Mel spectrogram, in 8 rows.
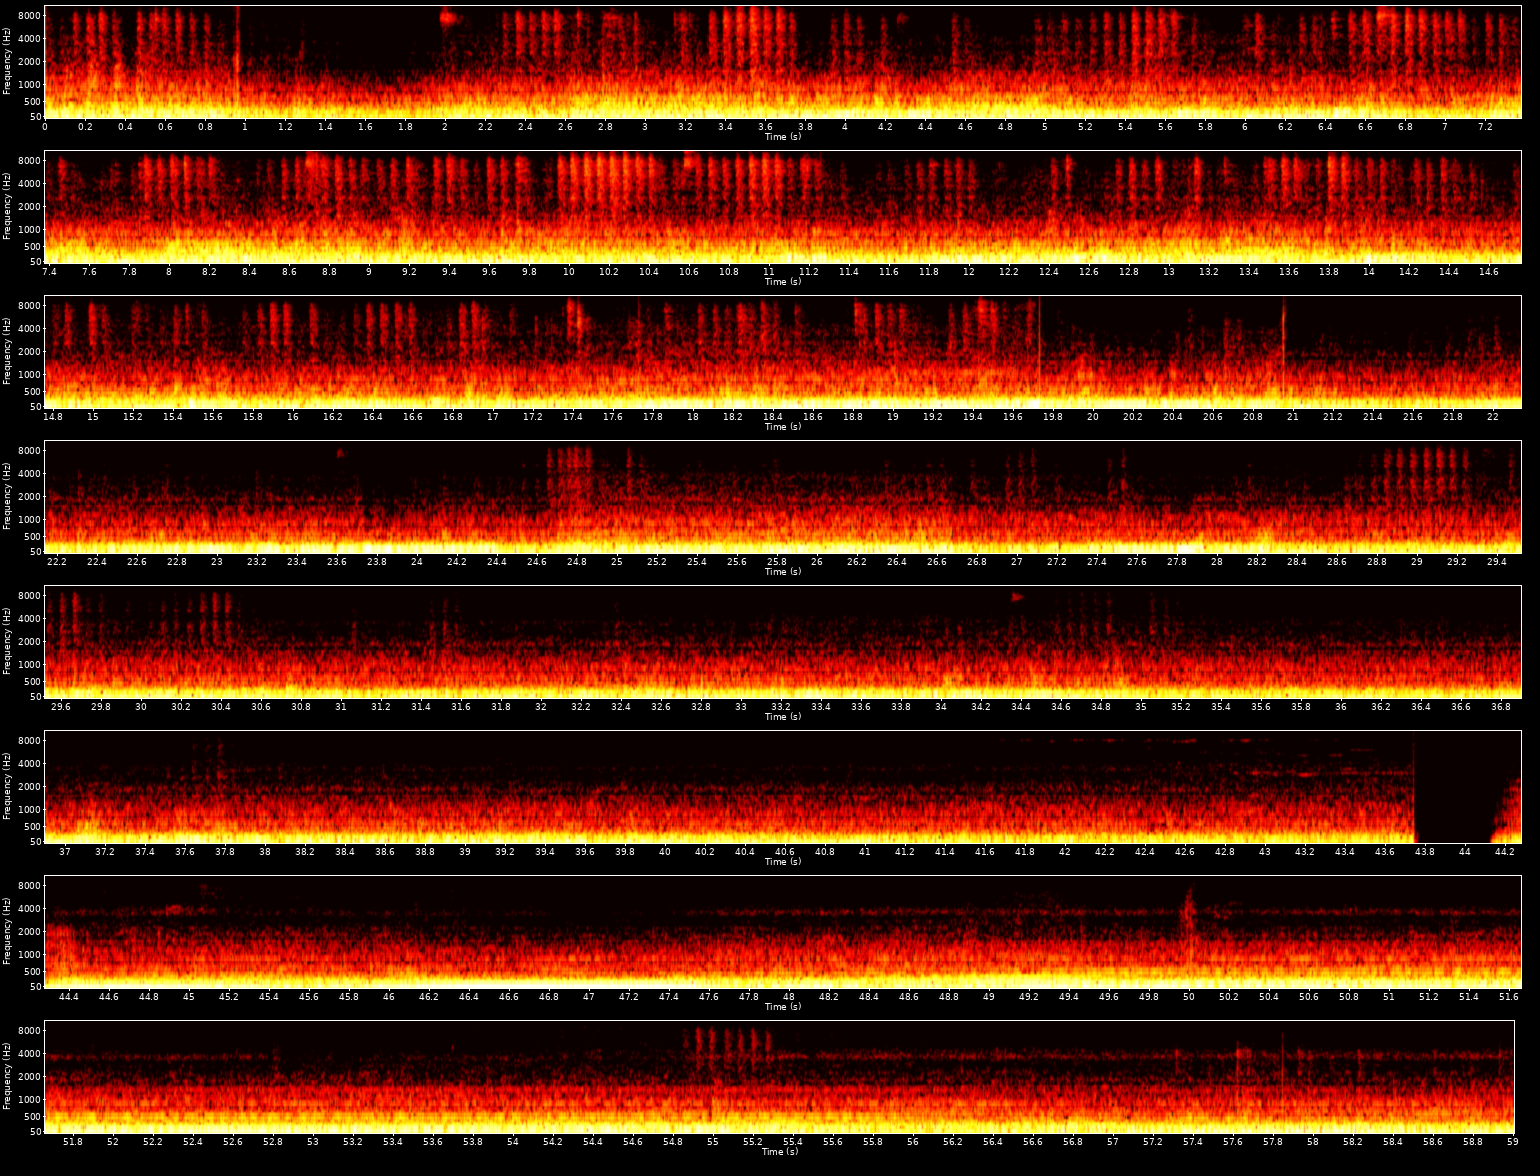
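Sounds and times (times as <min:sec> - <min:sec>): wheel-on-rail clicks: 0:00.0 - 0:38.6, 0:52.1 - 0:59.0
train engine hum: 0:00.0 - 0:59.0
train rumbling inside carriage: 0:00.0 - 0:59.0.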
